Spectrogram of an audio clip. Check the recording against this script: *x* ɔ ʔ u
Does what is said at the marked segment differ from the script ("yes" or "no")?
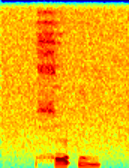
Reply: no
